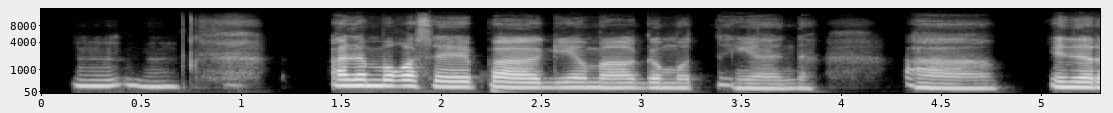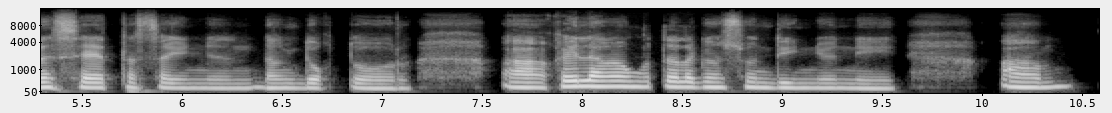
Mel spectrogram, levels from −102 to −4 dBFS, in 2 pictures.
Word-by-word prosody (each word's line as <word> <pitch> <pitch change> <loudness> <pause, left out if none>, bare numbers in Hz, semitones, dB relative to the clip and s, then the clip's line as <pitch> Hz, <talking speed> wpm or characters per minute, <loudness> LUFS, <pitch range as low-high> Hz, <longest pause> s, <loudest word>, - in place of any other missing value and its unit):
Mhm. 230 -3 -4 0.8
Alam 235 0 +7
mo 230 - +6
kasi 205 -4 +3
'pag 180 -3 +5
'yong 180 0 0
mga 175 -1 +2
gamot 170 -1 -2
na 265 - -10
'yan, 155 -1 -3 0.6
ah, 155 -3 -1 0.3
inereseta 185 -2 +2
sa'yo 165 -1 -3 0.3
ng 165 -2 -3
doktor, 155 -2 -4 0.5
ah, 180 -1 +3
kailangan 210 -1 +5
mo 200 - -3
talagang 190 -2 0
sundin 175 -3 -2
'yon, 165 -1 -5
eh. 150 -1 -4 0.6
Um, 190 +1 0
180 Hz, 130 wpm, -24 LUFS, 165-200 Hz, 0.8 s, Alam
